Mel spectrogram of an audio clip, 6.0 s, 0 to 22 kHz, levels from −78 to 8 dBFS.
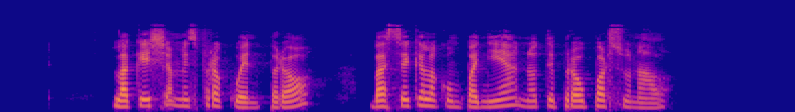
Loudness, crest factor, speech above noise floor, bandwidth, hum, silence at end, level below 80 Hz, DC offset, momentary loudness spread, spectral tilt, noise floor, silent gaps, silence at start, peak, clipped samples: -22 LUFS; 22 dB; over 68 dB; 9.4 kHz; none; 1 s; -70 dBFS; under 0.1%; 10 LU; -3 dB/octave; under -90 dBFS; none; 0.85 s; -2 dBFS; under 0.1%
